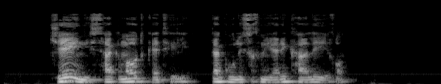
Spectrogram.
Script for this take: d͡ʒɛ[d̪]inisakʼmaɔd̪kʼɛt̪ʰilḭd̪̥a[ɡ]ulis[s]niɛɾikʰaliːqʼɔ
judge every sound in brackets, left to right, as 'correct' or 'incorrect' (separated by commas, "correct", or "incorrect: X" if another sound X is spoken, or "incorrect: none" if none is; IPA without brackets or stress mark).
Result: incorrect: none, correct, incorrect: χ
